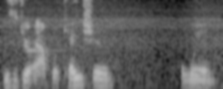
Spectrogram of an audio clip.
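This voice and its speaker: An informal software instructor with a medium-pitched voice talks through each step on screen. The delivery is rambling and halting, with frequent little check-ins. The recording sounds homemade, with noise behind the voice. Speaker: tutorial presenter. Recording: clearly noisy home-style voice-over recording.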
